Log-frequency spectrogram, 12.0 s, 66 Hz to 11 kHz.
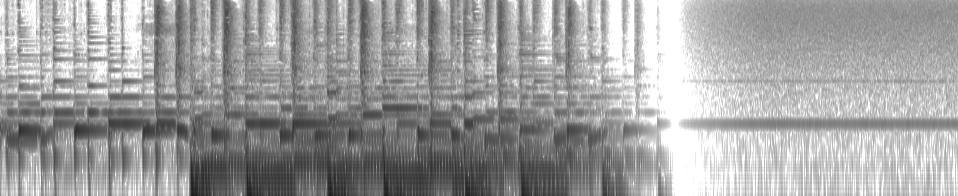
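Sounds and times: static hiss: 8.5 - 11.9.

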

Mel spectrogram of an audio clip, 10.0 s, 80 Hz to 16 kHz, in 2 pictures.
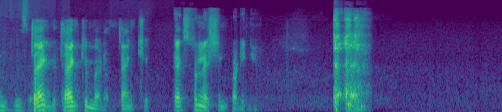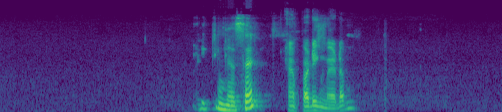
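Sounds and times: person coughing: 3.4 - 3.8.

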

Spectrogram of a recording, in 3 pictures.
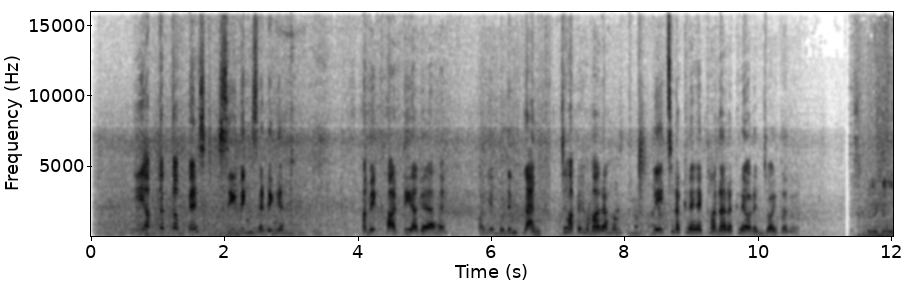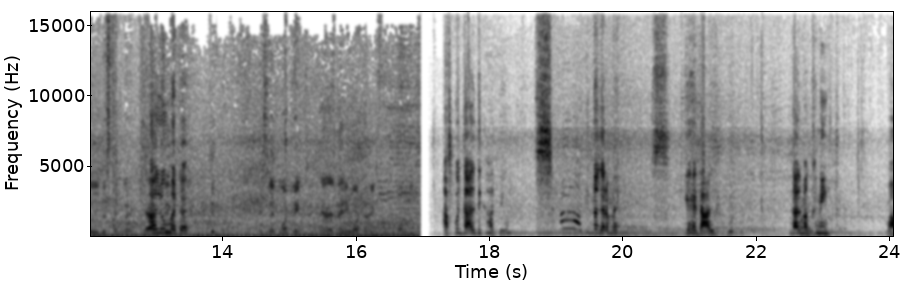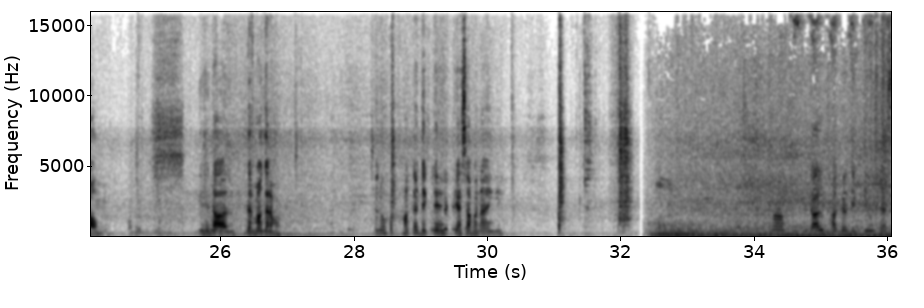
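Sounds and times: steady low rumble: 11.4 - 17.0, 32.4 - 36.0.

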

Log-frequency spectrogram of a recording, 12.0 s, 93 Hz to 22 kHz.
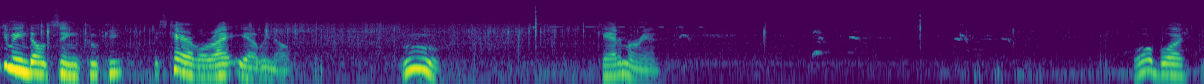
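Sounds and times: faint chirps: 5.4 - 10.4
sharp clicks: 9.1 - 9.4.

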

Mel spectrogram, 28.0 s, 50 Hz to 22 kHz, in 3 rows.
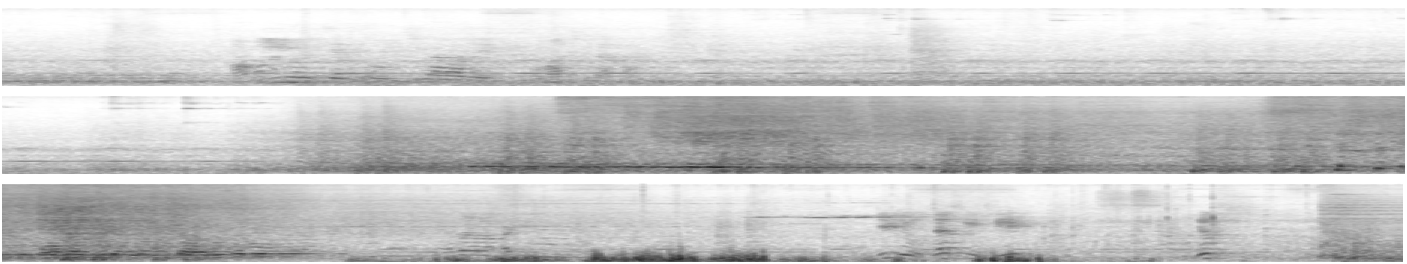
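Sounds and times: electric train running: 11.3 - 23.8.

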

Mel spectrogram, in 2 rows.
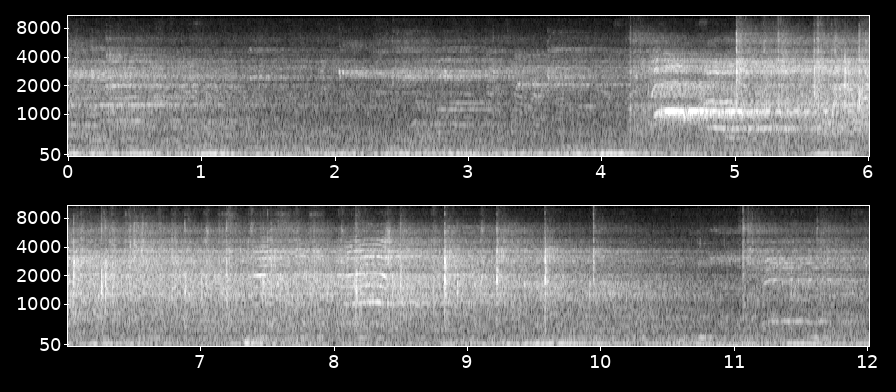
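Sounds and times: shoes squeaking on court: 1.3 - 4.2, 10.7 - 11.8.

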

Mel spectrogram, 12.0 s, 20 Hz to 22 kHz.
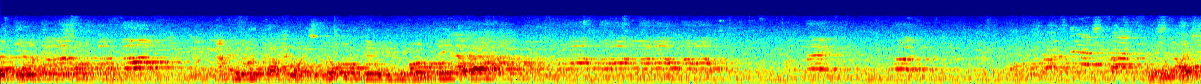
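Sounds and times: background murmur: 0.0 - 12.0.

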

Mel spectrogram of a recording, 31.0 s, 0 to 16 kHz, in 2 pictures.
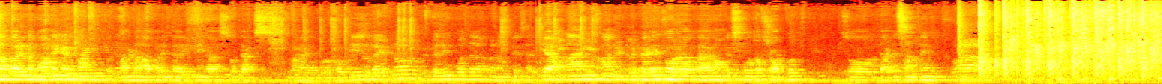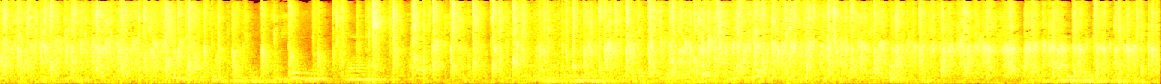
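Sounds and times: audience applauding: 12.8 - 30.9.

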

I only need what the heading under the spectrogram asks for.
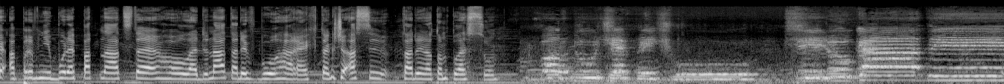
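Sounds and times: choir singing unaccompanied: 5.2 - 10.0.

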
